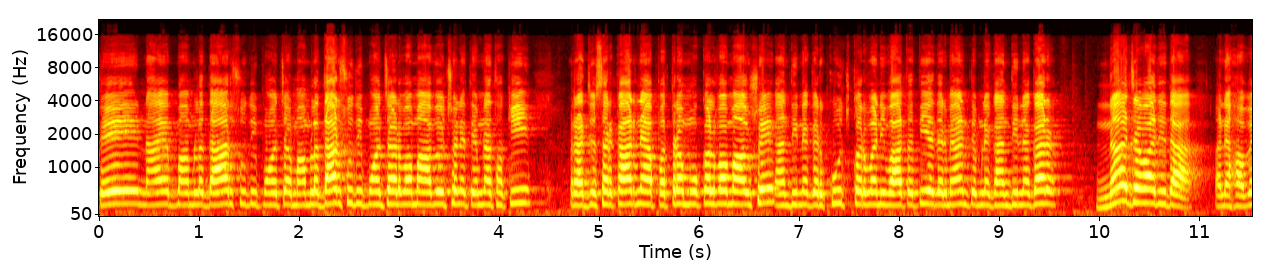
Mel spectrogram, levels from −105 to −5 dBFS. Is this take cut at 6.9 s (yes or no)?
yes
